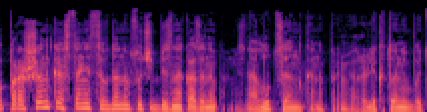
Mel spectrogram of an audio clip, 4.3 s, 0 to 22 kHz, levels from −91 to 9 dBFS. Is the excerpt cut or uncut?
cut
